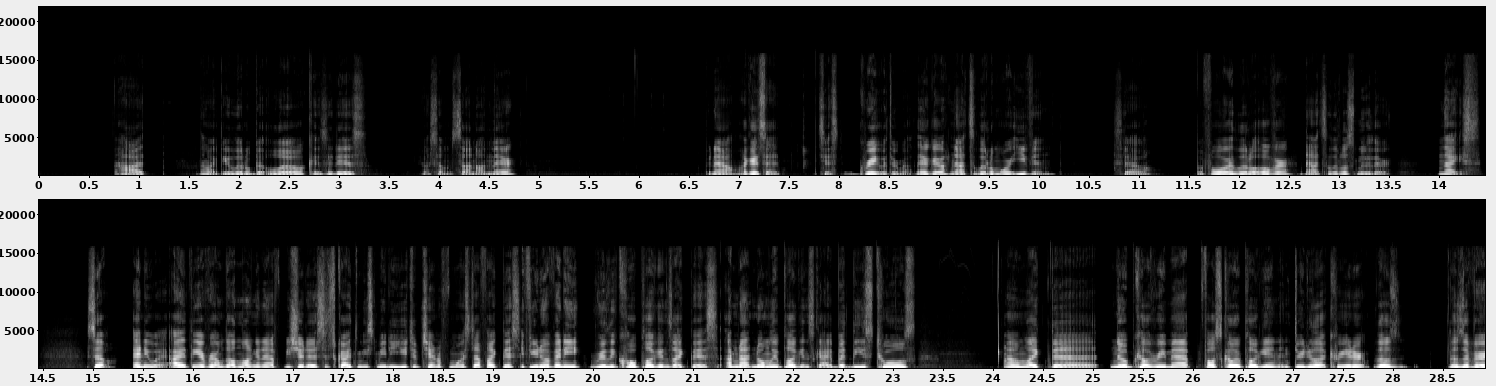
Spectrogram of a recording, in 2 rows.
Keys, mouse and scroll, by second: 1.4-3.7 scroll up 1, 5.6 click, 7.5 ctrl+d, 10.0 click, 10.7 ctrl+d, 11.7 ctrl+d.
